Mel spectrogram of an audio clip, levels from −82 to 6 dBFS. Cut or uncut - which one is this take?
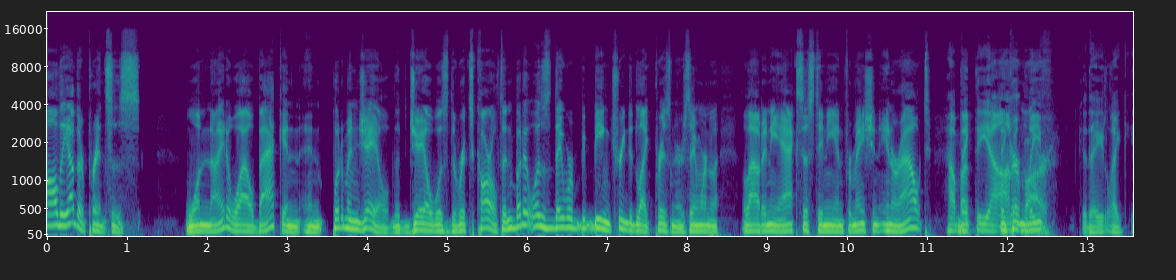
cut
